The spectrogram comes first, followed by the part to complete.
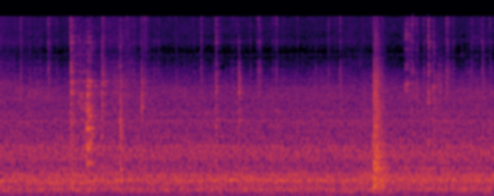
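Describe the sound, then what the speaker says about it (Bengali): Vegetables being stirred into a watery curry in a pot give soft scraping and a few sharp utensil clinks against the metal, quiet and close with no talk. "ভালো মতো সবজিগুলোকে ঝোলের মধ্যে মিশিয়ে নিচ্ছি।"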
